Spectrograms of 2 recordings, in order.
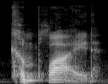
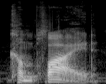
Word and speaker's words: complied: pronunciar la e d entonces decimos complied complied no se dice comply decimos complied por ejemplo él cumplió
